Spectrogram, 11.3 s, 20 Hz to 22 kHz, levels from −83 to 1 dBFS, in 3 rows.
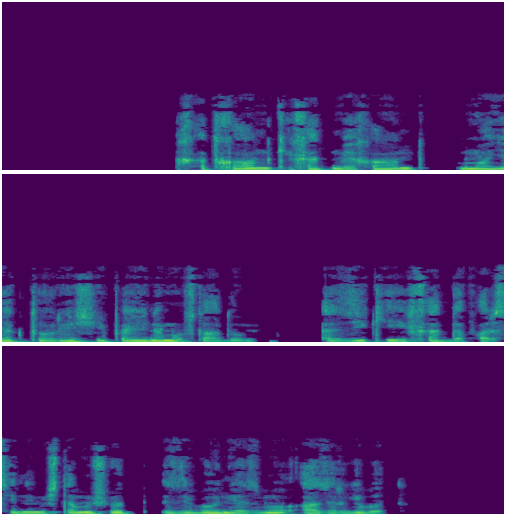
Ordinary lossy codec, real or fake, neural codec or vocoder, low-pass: MP3, 48 kbps; real; none; 9.9 kHz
